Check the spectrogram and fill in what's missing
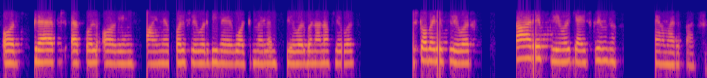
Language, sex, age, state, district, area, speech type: Hindi, female, 18-30, Rajasthan, Jodhpur, urban, conversation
